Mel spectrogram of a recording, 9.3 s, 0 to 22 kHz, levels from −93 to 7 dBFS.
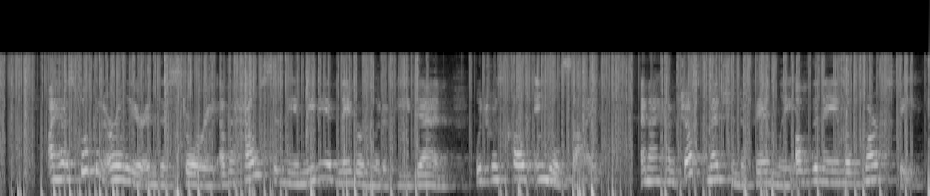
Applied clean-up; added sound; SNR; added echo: none; Fireworks; 5 dB; reverberation time 0.6 s.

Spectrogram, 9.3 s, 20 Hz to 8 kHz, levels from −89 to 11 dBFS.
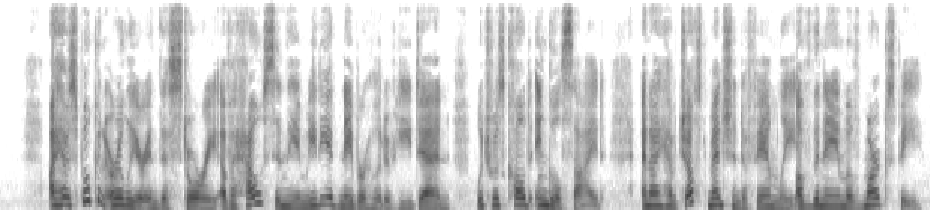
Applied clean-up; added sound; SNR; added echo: none; none; none; none.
